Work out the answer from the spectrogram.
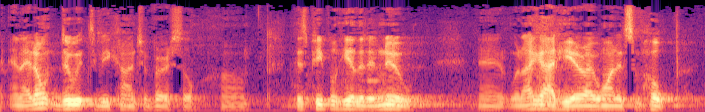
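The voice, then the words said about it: New York accent. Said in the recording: “my accent's from New York”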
